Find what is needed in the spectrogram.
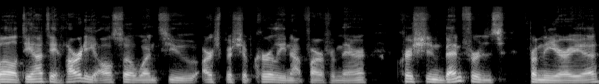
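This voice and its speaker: A man's ordinary speaking voice, fairly low in pitch with ordinary pitch variation, at a moderate pace, in a dry, close sound with no echo. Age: 40s. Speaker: sports podcast co-host. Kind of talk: casual chat.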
